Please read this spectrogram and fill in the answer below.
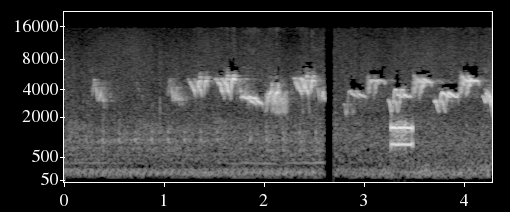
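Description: Small birds chirping busily. Near the end, one loud two-tone mobile-phone keypad beep as the first digit, the 9, of 911 is pressed.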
